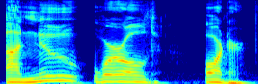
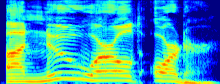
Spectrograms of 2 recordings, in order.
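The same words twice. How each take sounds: First: A new world order drawn out very slowly, new stressed; slow repeat. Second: A new world order said slow, high and loud; ominous quote. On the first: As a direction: repeat the phrase slowly and deliberately. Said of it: "said he wants to lead". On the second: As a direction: spell out the phrase like a warning. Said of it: "and this is a quote". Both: Retold or imitated.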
